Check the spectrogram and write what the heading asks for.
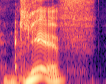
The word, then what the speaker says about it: GIF: normal label jif creamy peanut butter soft g pronunciation on the far side gif animated looping images heart g pronunciation and the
